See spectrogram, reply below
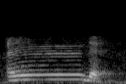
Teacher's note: شوف هاي النون الساكنة أو التنوين أشممها بالحرف اللي بعدها مثلا عند مثلا هنا ايش عندنا نون ساكنة اجى بعدها حرف الدال من حروف الإخفاء راح أشمم النون الساكنة بحرف الدال · Term: إشمام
